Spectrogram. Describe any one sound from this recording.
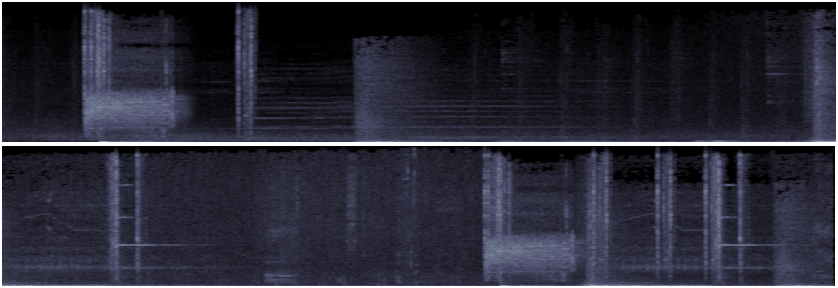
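A laser gun fires in loud, sudden bursts.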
